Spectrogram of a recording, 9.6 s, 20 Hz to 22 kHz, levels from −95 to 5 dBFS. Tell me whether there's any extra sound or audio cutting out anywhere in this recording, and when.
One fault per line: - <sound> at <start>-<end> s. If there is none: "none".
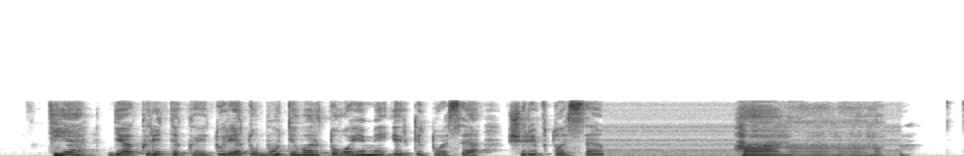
- laugh at 7.3-8.9 s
